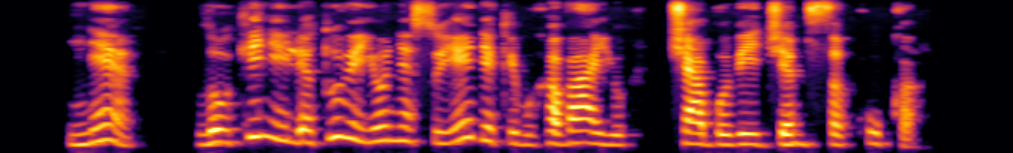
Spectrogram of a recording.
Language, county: Lithuanian, Utena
